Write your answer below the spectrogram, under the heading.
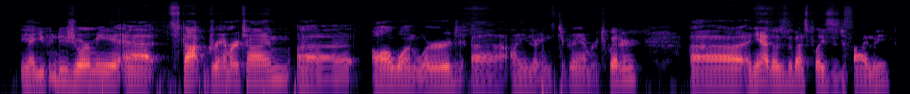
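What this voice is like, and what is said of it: Damaged, strained voice. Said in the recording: “my voice is ruined by my baseboard heat”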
